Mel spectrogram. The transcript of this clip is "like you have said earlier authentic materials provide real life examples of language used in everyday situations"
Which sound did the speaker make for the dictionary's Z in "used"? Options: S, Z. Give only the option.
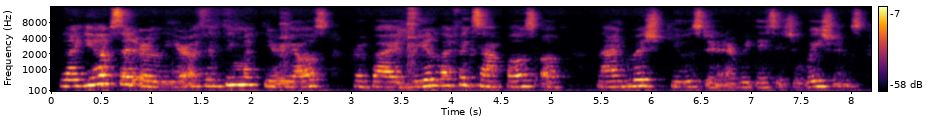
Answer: Z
